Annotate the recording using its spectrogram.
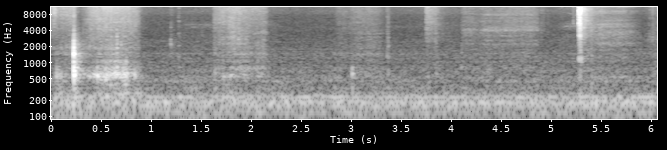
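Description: Plastic model railway building being handled and moved on a tabletop: a sharp click just after the start, short spells of plastic rubbing and scraping, and another knock near the end, over a steady low hum.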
